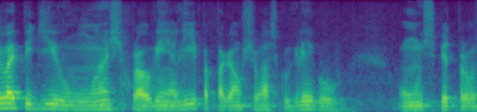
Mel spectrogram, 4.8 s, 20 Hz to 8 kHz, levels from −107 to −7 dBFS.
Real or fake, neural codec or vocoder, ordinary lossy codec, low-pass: real; none; none; none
